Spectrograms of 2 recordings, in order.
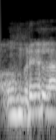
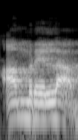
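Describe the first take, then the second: First: The word begins with an 'oo' vowel. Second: The word begins with an 'uh' vowel. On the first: The speaker calls it wrong. "उंब्रेला नाही" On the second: The speaker calls it right. "त्याचा उच्चार कसा आहे? अ"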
